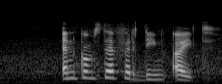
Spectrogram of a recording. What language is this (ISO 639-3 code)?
afr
